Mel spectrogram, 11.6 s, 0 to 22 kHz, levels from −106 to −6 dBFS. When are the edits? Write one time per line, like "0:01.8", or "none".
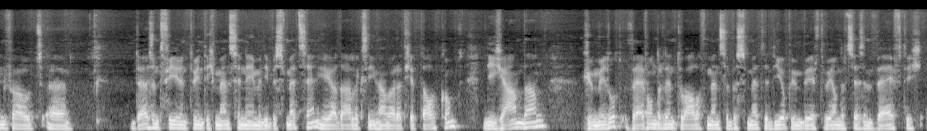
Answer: none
